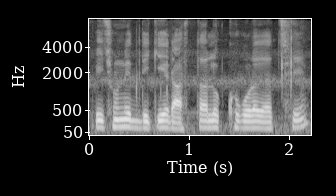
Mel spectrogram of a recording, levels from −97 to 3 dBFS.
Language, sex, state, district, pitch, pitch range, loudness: Bengali, male, West Bengal, Cooch Behar, 130 Hz, 125-135 Hz, -14 LUFS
